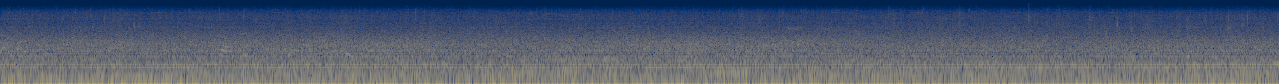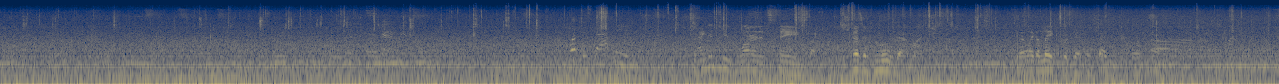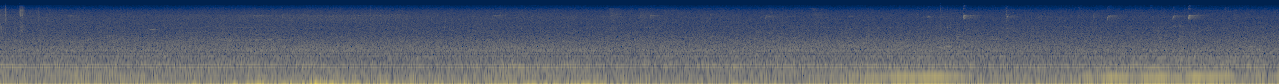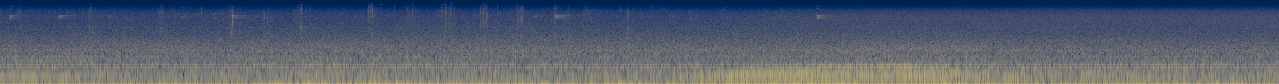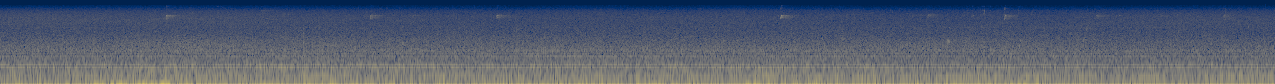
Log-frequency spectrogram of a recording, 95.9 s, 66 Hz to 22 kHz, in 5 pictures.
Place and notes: Atl peace park, Collier Rd NW, Atlanta, GA, USA - Footbridge Over Tanyard Creek
Captured from a narrow footbridge over the Tanyard Creek which connects the Northside Beltline trail to the Atlanta Peace Park. Some people pass by, and you can hear the urban creek slowly trickling. Noise from Collier Road spills into the adjacent greenspace. The mics were taped to the metal railing on the left side. A low cut was administered in post.
[Tascam Dr-100mkiii & Primo Clippy EM-272]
